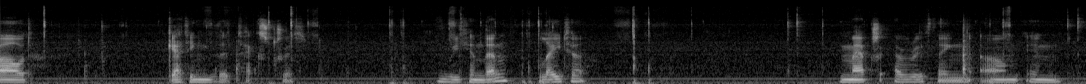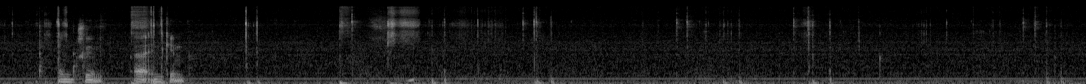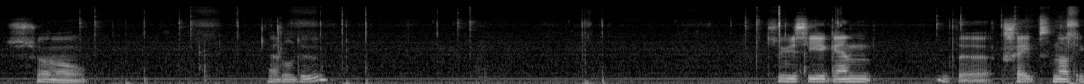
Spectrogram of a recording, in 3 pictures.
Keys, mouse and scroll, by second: 4.0 u, 5.6 a, 6.6 g, 10.1 s, 11.4 s, 15.4 r, 16.4 s, 18.3 s, 19.2 r, 21.6 s, 23.3 r, 25.4 g, 27.8 r, 30.1-31.6 middle drag, 31.4-32.5 right drag.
